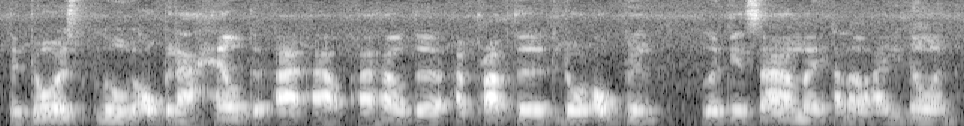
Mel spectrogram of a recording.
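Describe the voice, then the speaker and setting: A man in his thirties tells a story at a quick pace, acting out the other people's lines as he goes. He sits a bit back from the mic, so the sound is distant and roomy. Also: fairly low pitch, muffled recording. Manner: animated storyteller, acts out quoted dialogue. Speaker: podcast co-host. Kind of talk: casual chat.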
